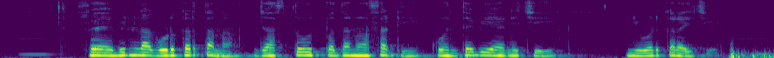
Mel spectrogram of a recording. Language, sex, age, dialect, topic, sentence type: Marathi, male, 25-30, Standard Marathi, agriculture, question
